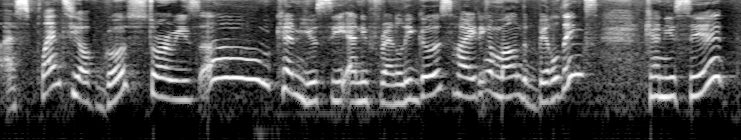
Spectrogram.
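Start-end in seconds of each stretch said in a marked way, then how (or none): none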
